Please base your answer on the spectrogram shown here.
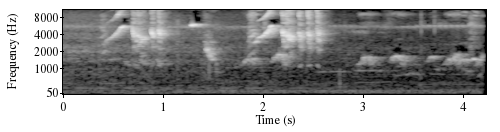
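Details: White-rumped shama, Aceh variety, from champion breeding stock: two bursts of sharp, high sweeping notes and quick trills, then a softer string of short repeated whistles.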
